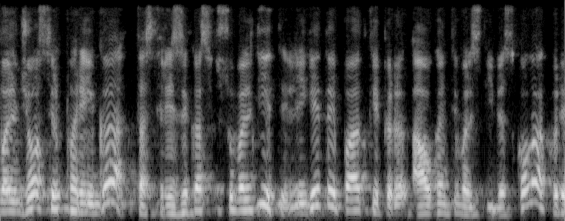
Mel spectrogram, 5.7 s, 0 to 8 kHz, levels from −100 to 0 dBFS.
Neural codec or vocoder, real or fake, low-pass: vocoder, 44.1 kHz, 80 mel bands, Vocos; fake; 7.2 kHz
